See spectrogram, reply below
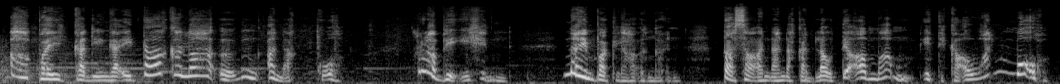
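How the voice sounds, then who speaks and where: A woman with a Filipino accent playing a worried, chiding middle-aged mother in a radio drama, husky-voiced. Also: a little high, big pitch swings, takes it slowly, faint music behind, full character voice.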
